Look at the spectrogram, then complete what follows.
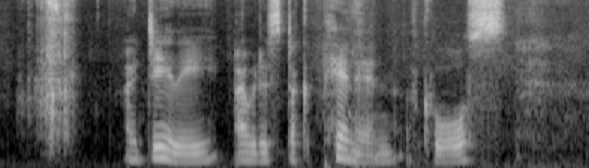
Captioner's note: clips rattling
